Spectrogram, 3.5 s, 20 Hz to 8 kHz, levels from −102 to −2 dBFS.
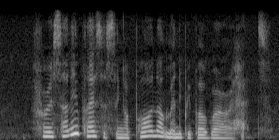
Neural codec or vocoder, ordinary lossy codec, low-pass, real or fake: codec, 16 kHz, 16 kbps, FunCodec, trained on LibriTTS, 50 frames a second; none; 7.2 kHz; fake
